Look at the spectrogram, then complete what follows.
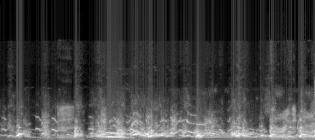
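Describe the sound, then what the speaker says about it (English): Several dogs bark, yip and whine in an excited, overlapping, nonstop clamor, loud and close indoors. "sorry, the dogs are barking right now"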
